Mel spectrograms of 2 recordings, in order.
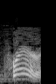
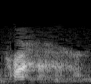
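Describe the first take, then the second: First: The word is said in a plain, ordinary way. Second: The word is drawn out in a sugary, pious tone. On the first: It is a simple, sincere request. The speaker calls it right. "they don't say prayer anymore" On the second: It is a showy religious pretense. The speaker calls it wrong. "sticky, sugary, honey-sweet, pseudo-sanctimonious"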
